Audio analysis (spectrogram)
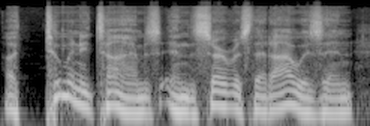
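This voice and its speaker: A man's voice: fairly low pitch, lively intonation, moderate pace, warm tone, dry recording, studio quality. An older man hosting a radio interview, asking chatty, rambling questions full of asides. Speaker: radio show host.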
